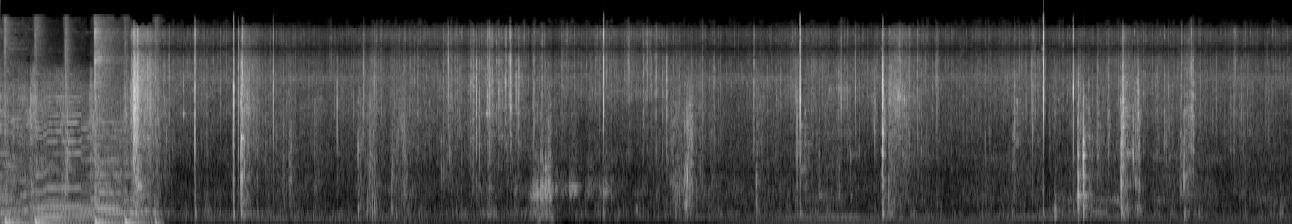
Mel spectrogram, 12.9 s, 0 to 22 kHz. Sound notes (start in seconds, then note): 1.6 fire crackling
